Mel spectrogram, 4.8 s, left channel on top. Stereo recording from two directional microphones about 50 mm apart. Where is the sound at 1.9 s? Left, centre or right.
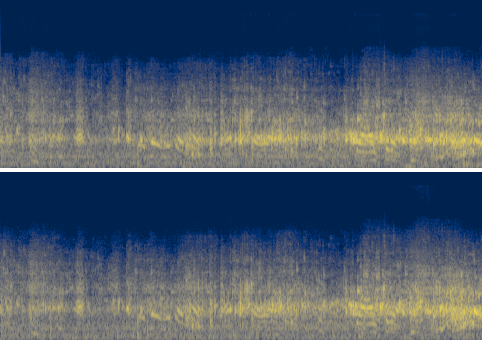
Centre.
